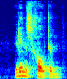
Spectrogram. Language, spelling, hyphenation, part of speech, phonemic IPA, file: Dutch, Linschoten, Lin‧scho‧ten, proper noun, /ˈlɪnˌsxoː.tə(n)/, Nl-Linschoten.ogg
- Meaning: a village and former municipality of Montfoort, Utrecht, Netherlands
